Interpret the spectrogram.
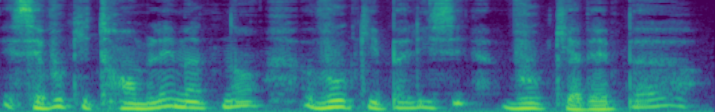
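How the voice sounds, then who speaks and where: A man's voice: medium pitch, a little fast, warm tone, voice pushed up, close to an everyday voice. A man reading the part of an anguished young woman who pleads and begs in a classic novel audiobook. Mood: pleading. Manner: desperate, imploring.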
